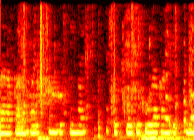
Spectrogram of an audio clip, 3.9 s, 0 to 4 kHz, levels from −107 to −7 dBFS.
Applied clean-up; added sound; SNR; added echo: classical method WPE with log-MMSE.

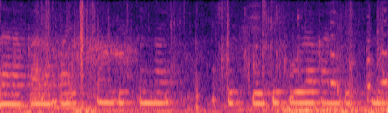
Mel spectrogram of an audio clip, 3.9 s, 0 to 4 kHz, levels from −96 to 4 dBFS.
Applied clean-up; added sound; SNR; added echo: none; Squeak / Accelerating, revving, vroom / Vehicle; 3 dB; reverberation time 0.7 s.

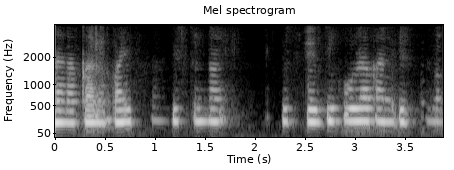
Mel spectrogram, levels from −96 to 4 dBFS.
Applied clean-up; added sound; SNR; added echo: neural mask model DeepFilterNet 3.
